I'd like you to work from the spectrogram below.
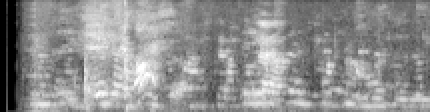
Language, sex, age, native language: Icelandic, male, 13, Icelandic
